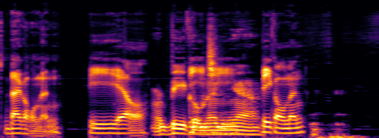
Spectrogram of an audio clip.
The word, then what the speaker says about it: Begelman: Not Bagelman, I think it's Begelman.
